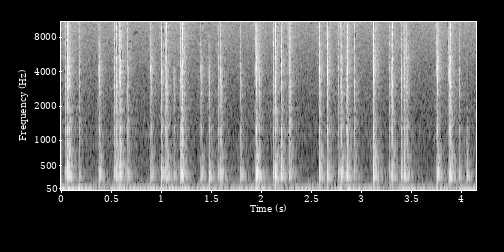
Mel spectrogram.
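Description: Fingernails of both hands tap rapidly and lightly scratch across a solid, flat, light wooden tabletop. The result is a dense stream of short, dry clicks with almost no ring, a hollow woody tone around 300 Hz, and bright crisp edges under soft scratching.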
